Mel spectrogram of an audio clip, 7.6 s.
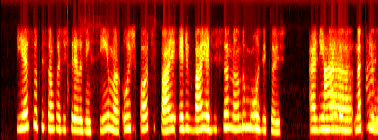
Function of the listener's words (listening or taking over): taking over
